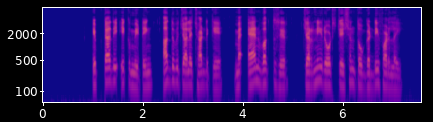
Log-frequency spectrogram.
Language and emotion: Punjabi, neutral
